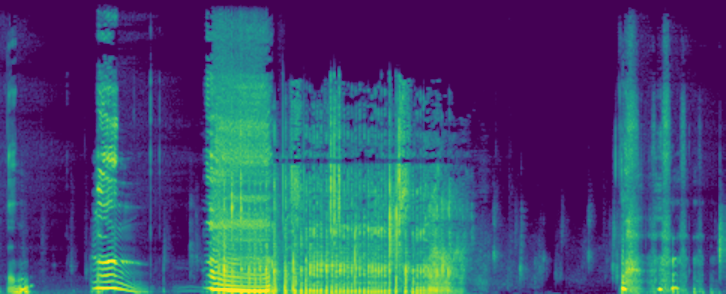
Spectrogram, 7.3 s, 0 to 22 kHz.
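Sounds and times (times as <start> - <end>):
brief vocal sounds: 1.0 - 1.4, 2.1 - 2.8
loud drawn-out fart: 2.1 - 4.8.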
